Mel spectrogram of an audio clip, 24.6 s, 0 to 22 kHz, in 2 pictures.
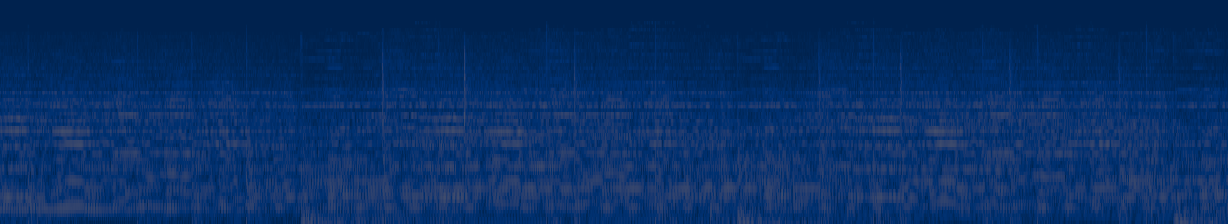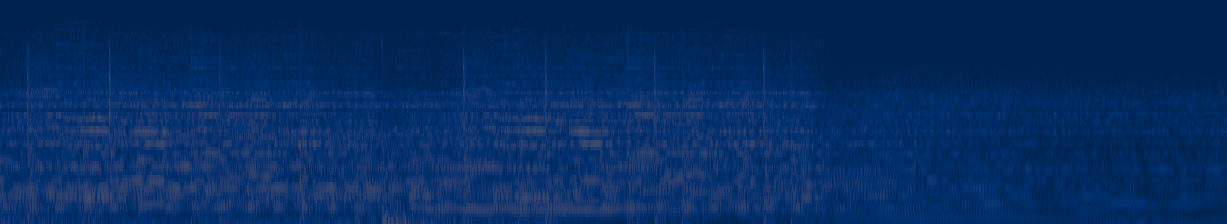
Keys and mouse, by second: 0.4 click, 0.8 g, 2.1 click, 2.3-4.2 middle drag, 4.2 alt+right click, 4.7 3, 5.1 right click, 5.2 middle click, 6.0 alt+right click, 6.2 ctrl+middle click, 6.9 right click, 7.0-9.1 middle drag, 9.1-10.5 shift+right drag, 10.5-11.6 ctrl+middle drag, 11.1 ctrl+KP_Add, 11.6 alt+shift+right click, 12.3 ctrl+KP_Add, 12.7 alt+shift+right click, 13.4 ctrl+z, 14.1 alt+shift+right click, 14.7 ctrl+KP_Add, 15.6-17.3 middle drag, 16.2 g, 17.5 alt+shift+right click, 17.7-20.7 middle drag, 20.7 alt+right click, 21.2 ctrl+z, 21.7 g, 22.3 right click, 22.6-23.6 shift+middle drag, 23.6 g.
